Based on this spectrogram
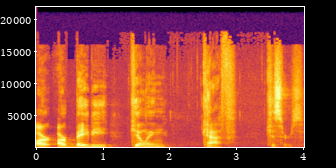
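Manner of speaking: spoken very slowly.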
